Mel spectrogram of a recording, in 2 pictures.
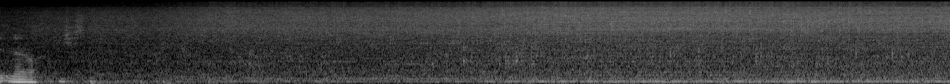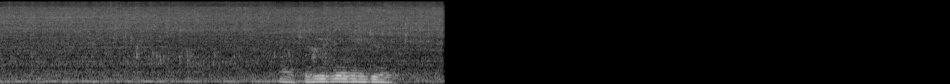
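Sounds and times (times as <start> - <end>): tap water running into sink: 0.0 - 14.0.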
